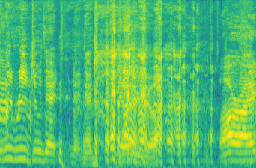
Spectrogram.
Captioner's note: commentators laughing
